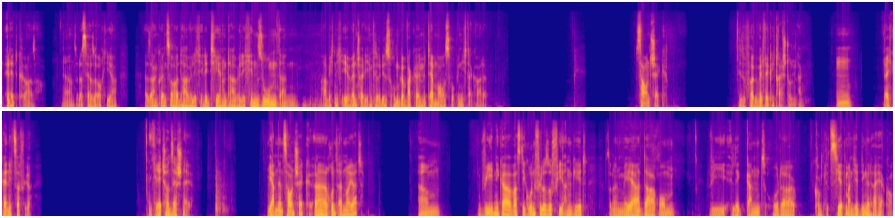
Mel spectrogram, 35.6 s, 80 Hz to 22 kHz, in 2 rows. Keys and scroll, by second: 9.2 super+Tab, 25.5 super+Tab, 28.3 alt+-.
